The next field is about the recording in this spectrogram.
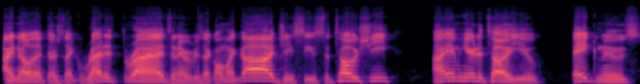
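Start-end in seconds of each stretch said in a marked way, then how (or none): none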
